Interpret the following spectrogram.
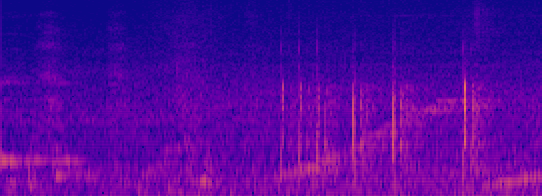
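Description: Faint electronic sound from a laser-tracking light art installation: several short, quick pitched blips in the second half over a low background.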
